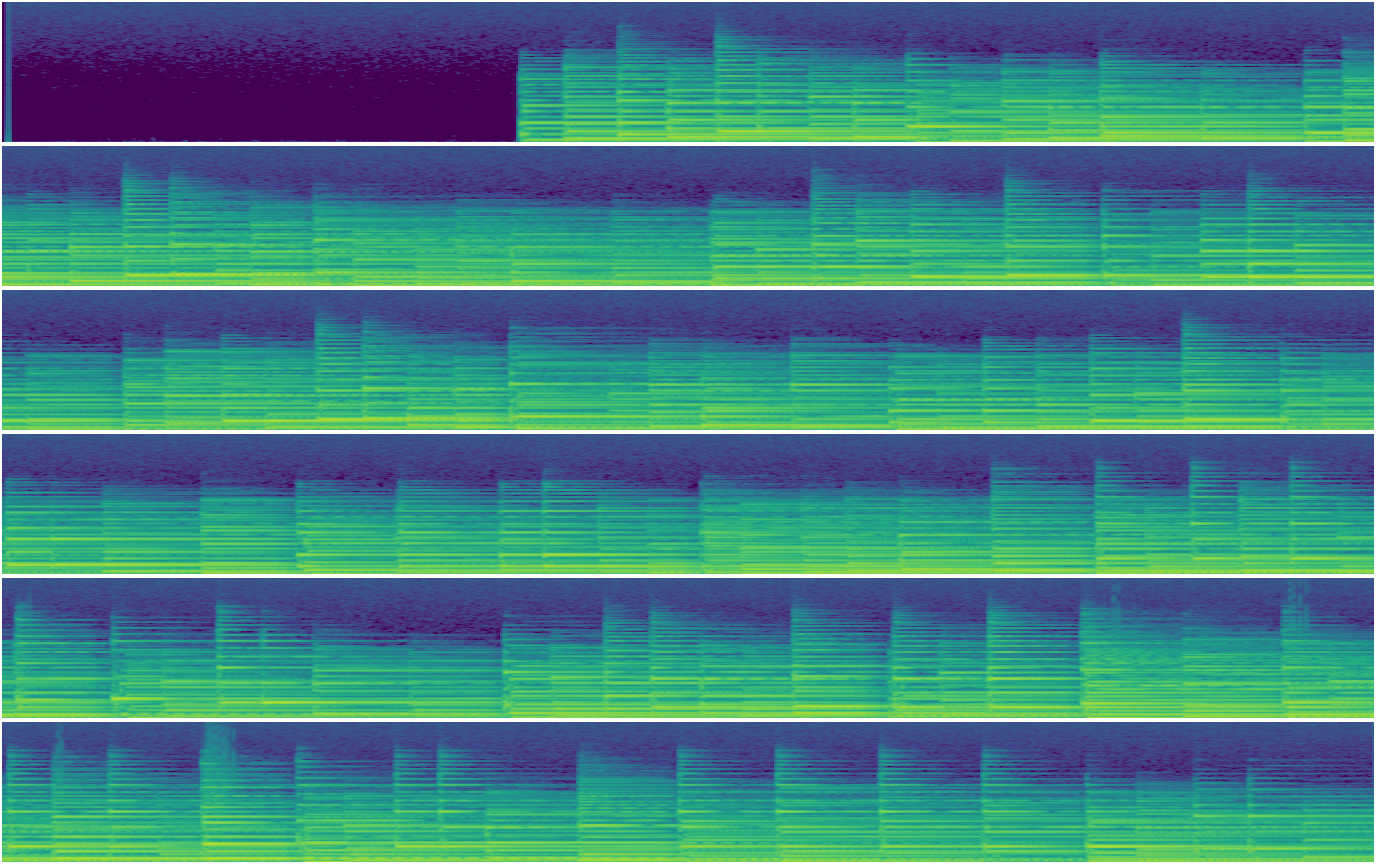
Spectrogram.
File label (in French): piano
